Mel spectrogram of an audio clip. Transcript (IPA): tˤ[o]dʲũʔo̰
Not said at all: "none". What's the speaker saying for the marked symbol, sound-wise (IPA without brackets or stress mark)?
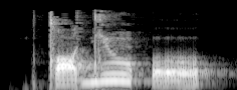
o̰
